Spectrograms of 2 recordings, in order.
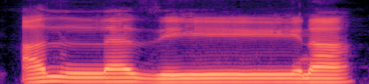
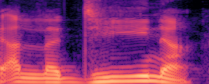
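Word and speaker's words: الذين: নুন জবর না, আল্লাযিনা, আল্লাযিনা। জাল অক্ষরটা জিহ্বার আগা থেকে। যদি আমরা বলি আল্লাহ জিনা, তখন এটা জাল অক্ষরটার পরিবর্তে জিম অক্ষর আসতে পারে।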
